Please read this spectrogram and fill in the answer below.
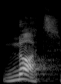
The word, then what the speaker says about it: Nut: The first goddess was Nut. Remember that goddess a few weeks ago? Actually, I learned that the proper pronunciation is Nut, not Nut, but it's spelled Nut.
